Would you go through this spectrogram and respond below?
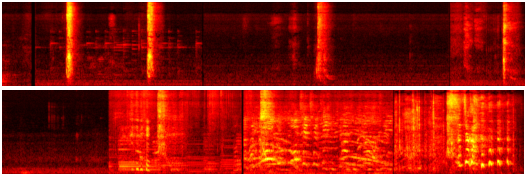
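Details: A baby gives four short, sharp sneezes, followed by music and voices.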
